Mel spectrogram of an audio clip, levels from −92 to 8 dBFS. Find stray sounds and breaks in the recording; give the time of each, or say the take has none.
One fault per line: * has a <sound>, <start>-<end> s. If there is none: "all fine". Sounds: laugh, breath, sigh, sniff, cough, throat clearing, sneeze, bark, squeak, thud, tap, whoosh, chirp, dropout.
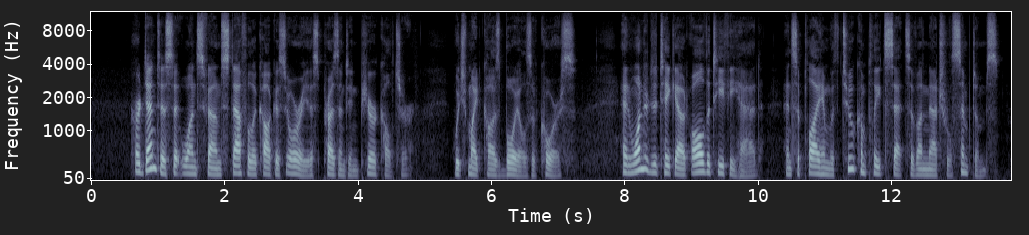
all fine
